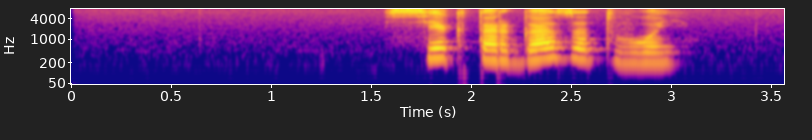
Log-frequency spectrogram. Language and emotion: Russian, neutral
